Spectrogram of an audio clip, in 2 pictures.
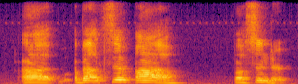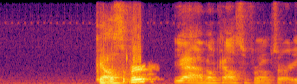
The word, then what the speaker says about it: Calcifer: Am I pronouncing it right? Calcifer.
